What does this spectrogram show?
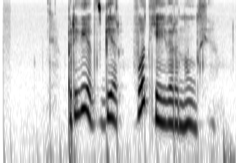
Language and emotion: Russian, positive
